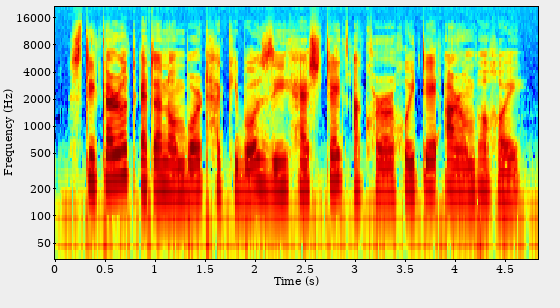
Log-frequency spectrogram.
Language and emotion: Assamese, neutral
